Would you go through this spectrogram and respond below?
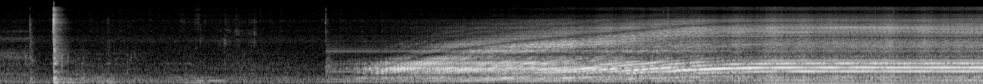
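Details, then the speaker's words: Goodman furnace draft inducer (exhaust) motor switches on and spins up into a loud, multi-toned whine that settles at a steady pitch. It is noisy, though it looks fine on inspection. "I'm just checking out my uh draft induction motor here exhaust motor whatever you want to call it"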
